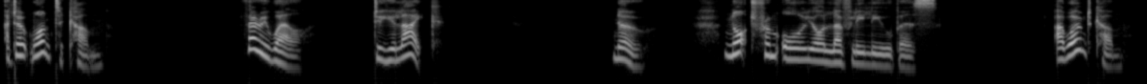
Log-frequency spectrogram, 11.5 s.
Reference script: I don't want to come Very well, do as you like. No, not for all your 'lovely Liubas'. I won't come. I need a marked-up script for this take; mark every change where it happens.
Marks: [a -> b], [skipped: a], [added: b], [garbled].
I don't want to come Very well, do [skipped: as] you like. No, not [for -> from] all your 'lovely Liubas'. I won't come.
